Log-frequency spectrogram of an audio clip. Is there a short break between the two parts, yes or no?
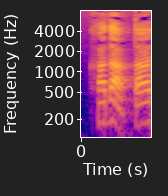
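no. It is said joined, without a break.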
